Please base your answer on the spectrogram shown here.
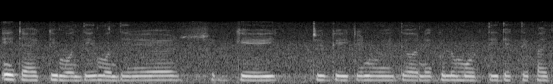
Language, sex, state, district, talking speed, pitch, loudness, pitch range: Bengali, female, Assam, Hailakandi, 120 wpm, 195 Hz, -17 LUFS, 190-200 Hz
